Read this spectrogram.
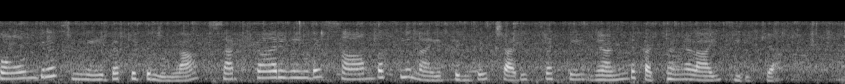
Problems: constant background noise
